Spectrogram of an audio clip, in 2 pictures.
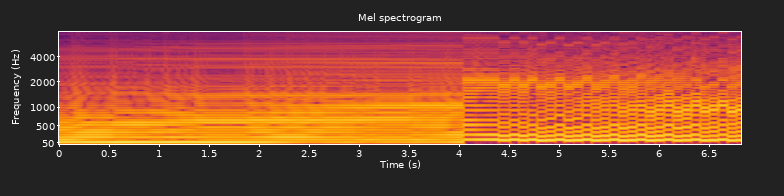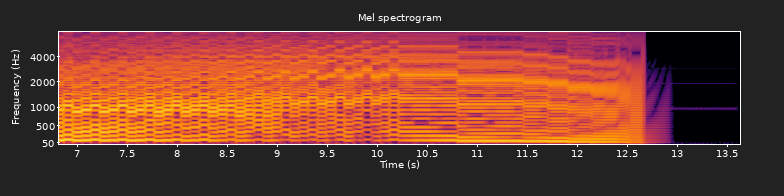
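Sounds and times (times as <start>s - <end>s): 
wavetable synth radar sound: 0.2s - 12.7s.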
